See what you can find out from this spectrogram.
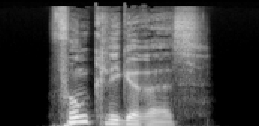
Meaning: strong/mixed nominative/accusative neuter singular comparative degree of funklig
- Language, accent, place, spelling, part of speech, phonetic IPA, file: German, Germany, Berlin, funkligeres, adjective, [ˈfʊŋklɪɡəʁəs], De-funkligeres.ogg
